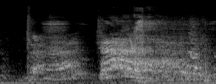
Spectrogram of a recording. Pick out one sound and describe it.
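A group of teenagers laughs and shouts loudly.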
